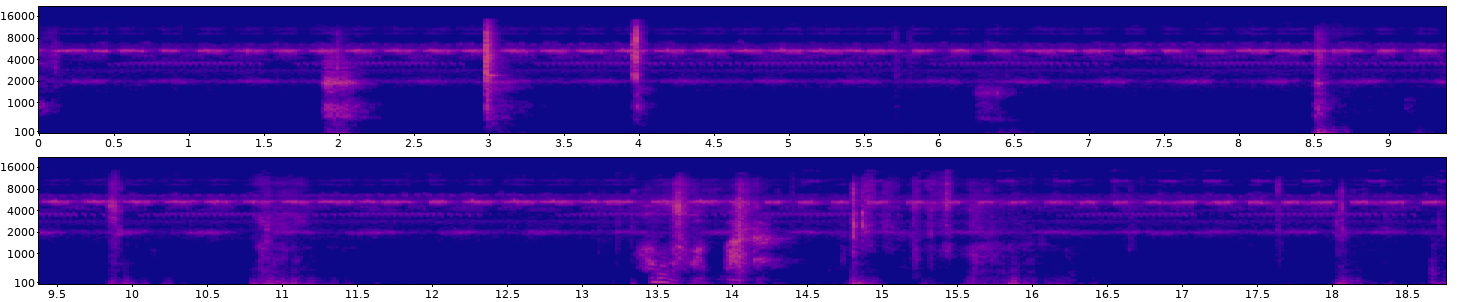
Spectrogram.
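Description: Night insects, crickets among them, chirping in a steady pulsing chorus of high tones. Scattered knocks and rustles sound over it, a cluster of them about three-quarters of the way in.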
